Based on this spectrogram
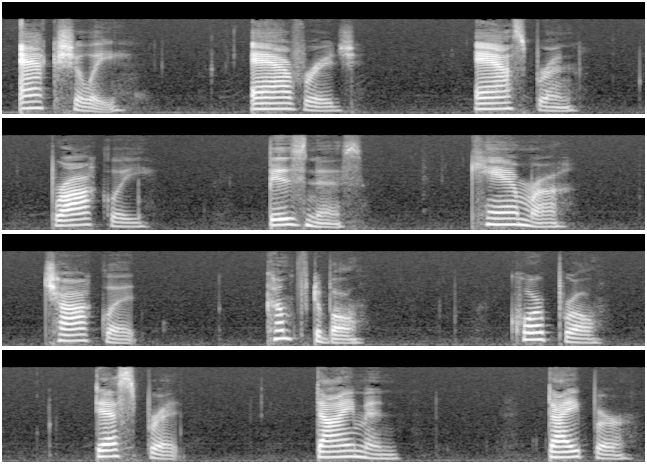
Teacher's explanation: Intonation can also completely get rid of certain entire syllables. Some longer words that are stressed on the first syllable squeeze weak syllables right out. · Term: squeezed out syllables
